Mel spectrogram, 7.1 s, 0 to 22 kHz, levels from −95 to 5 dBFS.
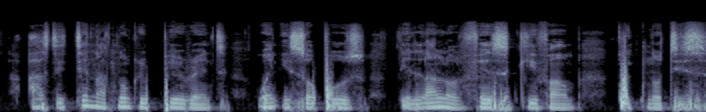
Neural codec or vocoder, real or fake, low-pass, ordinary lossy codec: none; real; 10.8 kHz; none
